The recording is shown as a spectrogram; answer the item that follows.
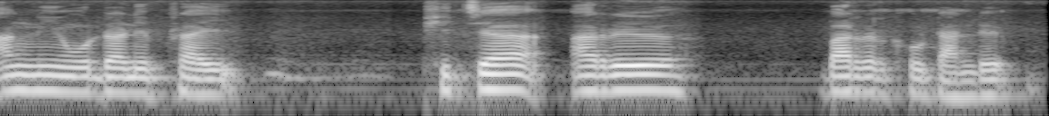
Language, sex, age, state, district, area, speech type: Bodo, male, 18-30, Assam, Kokrajhar, rural, spontaneous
